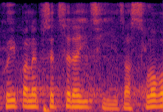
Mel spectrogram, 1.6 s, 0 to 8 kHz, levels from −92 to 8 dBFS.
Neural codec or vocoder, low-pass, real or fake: vocoder, 44.1 kHz, 80 mel bands, Vocos; 7.2 kHz; fake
